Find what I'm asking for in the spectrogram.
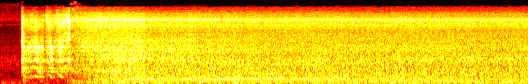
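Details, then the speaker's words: A quick, light rapping rides over the cold idle right after the engine cranks and catches, on a cold winter morning at first startup. It fades quickly once running. Owner believes it is piston slap, but this is unconfirmed without teardown. "so piston slap happens when your piston actually starts to rock inside the cylinder wore like this and the skirts of the piston will actually slap the walls of the cylinder usually happens on colder morning's or upon initial startup when the engine is cold"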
